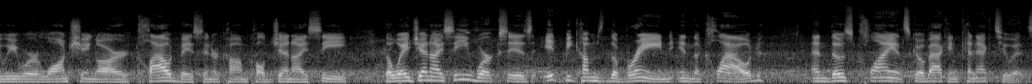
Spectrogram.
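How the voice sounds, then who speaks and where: A man giving an interview as a company executive, explaining products in a measured way with pauses mid-phrase. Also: medium pitch, background noise. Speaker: company president being interviewed.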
